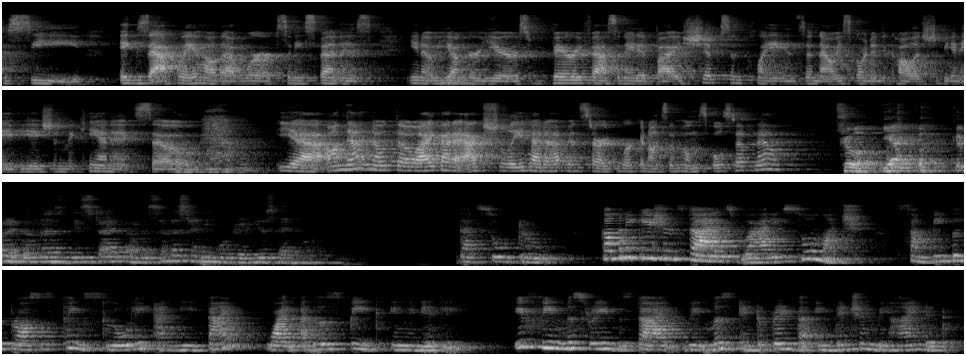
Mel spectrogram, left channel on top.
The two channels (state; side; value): different; both; correlation 0.00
